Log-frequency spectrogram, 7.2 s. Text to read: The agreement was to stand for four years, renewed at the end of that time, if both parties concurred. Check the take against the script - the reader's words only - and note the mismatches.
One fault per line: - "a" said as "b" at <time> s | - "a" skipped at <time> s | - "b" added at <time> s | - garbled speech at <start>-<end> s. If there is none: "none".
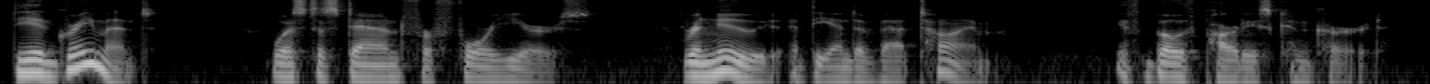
none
